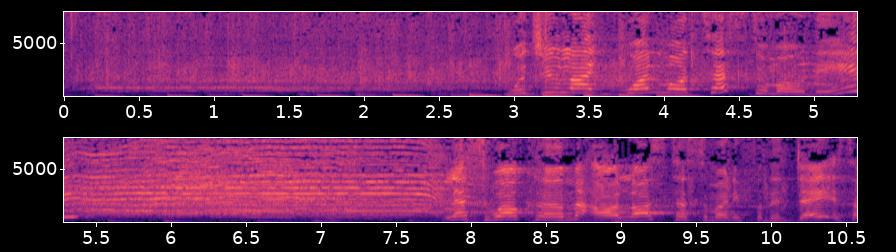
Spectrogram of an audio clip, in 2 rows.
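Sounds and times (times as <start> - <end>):
audience clapping: 0.0 - 7.0
speech: 3.0 - 5.4, 7.8 - 10.5.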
